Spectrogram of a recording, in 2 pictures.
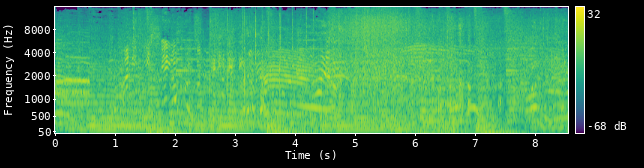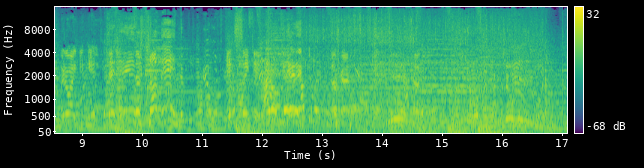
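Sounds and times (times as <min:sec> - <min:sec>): children's voices: 0:01.0 - 0:08.6
water splashing: 0:02.5 - 0:08.4, 0:12.0 - 0:16.4
music with held bass notes: 0:11.5 - 0:17.0.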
